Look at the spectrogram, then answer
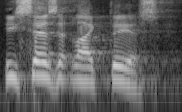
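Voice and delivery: normal talking voice

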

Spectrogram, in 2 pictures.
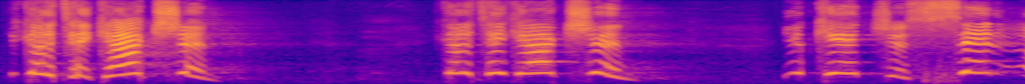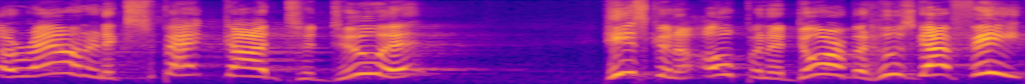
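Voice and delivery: loud, high fired-up preaching; preaching at full force. Real, not acted. Preacher urging the church to act, full force. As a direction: drive the point home to the congregation.

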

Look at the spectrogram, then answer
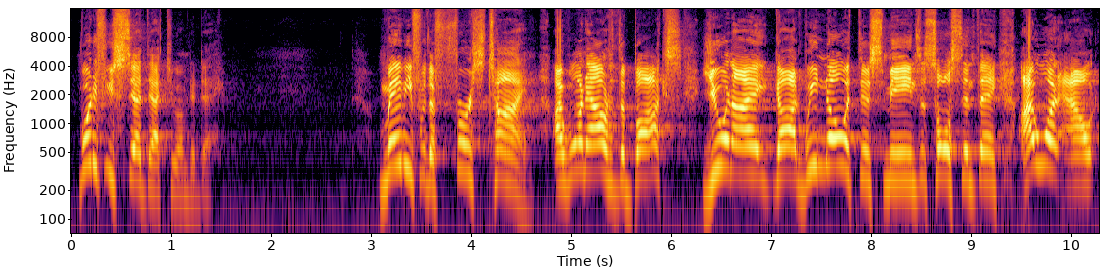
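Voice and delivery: high, loud pleading sermon; fervent preaching. Acted. Pastor voicing a sinner's prayer, fervent preaching.

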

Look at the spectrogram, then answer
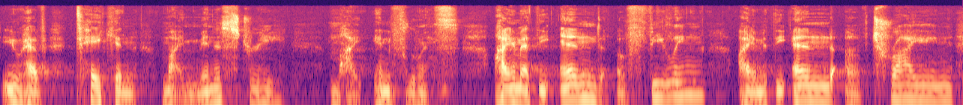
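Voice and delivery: ordinary talk, nothing marked

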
